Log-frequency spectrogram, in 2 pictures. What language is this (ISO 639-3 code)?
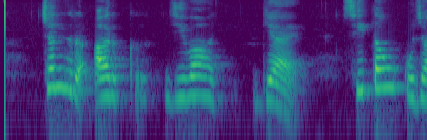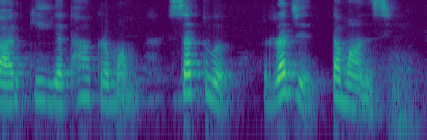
san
